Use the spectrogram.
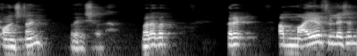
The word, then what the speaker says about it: Mayer: topic है मायर्स relation ये मेयर नहीं है ये मायर्स रिलेशन है अभी पता नहीं लोग कैसा कैसा प्रोनाउंस करते हैं कोई मेयर बोलता है कोई मायर्स बोलता है व्ट ever it is okay ट्स नॉट मेयर ठीक है एनीवेज लेट्स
